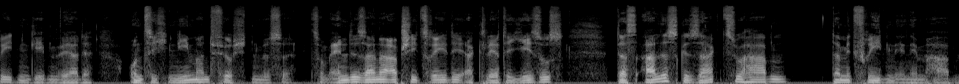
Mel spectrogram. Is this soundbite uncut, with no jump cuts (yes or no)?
no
